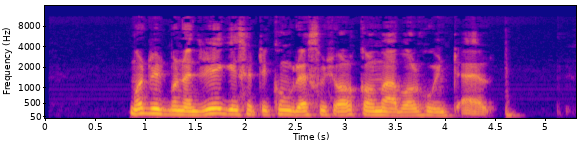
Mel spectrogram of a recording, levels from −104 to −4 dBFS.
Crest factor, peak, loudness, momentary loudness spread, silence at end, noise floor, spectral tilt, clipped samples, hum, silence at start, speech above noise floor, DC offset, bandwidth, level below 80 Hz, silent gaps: 18 dB; -6 dBFS; -23 LUFS; 12 LU; 0.65 s; -78 dBFS; -7 dB/octave; under 0.1%; none; 0.85 s; 56 dB; under 0.1%; 11 kHz; -68 dBFS; none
